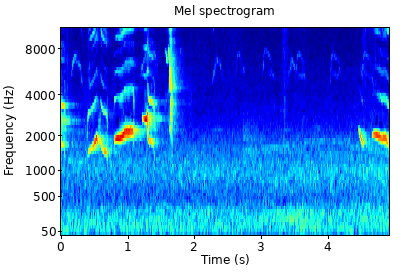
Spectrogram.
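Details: Common chiffchaff alarm calls near its nest in a garden in the UK during breeding: short, quick rising 'hweet' ("who it?") notes, a cluster of three, a pause of about three seconds, then one more, with a brief dry click.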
